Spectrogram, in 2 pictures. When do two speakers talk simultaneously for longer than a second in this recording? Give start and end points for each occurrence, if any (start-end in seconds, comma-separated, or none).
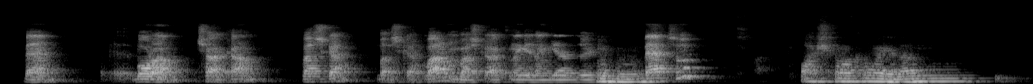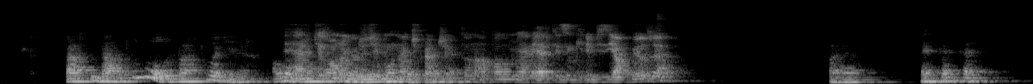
13.2-15.0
